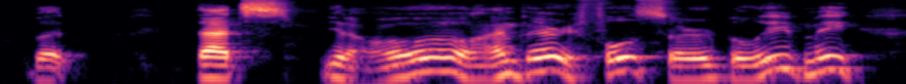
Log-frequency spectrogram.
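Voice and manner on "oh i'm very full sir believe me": slow, badly done put-on Korean accent. Imitating a lady on a subway in north korea: bad put-on korean accent. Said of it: "that is not a Korean accent at all either".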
